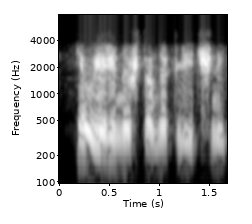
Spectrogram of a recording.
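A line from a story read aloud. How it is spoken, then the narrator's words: Soft. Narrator (Russian): тихонько сказала Урсула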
